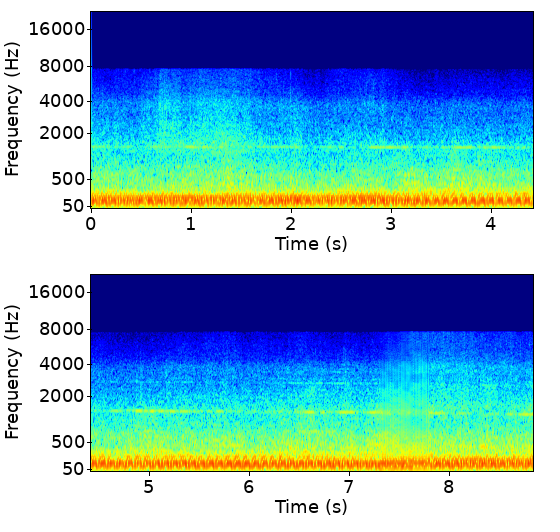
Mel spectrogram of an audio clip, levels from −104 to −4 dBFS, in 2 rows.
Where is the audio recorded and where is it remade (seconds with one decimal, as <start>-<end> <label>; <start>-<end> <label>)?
0.0-7.3 recorded; 7.3-7.8 remade; 7.8-8.8 recorded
